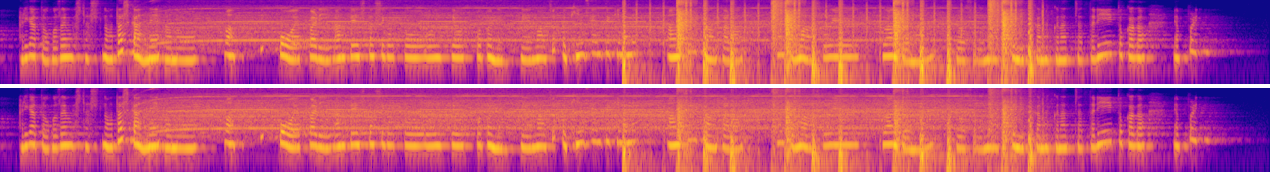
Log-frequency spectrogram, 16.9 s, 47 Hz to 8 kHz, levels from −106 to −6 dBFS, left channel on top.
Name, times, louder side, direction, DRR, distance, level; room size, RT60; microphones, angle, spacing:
voice 1, 0.3-2.7 3.0-3.2 3.7-8.5 8.9-10.1 10.4-11.5 11.8-12.5 12.8-16.0, equal, ahead, 6 dB, 0.9 m, -27 dB
Domestic sounds home sounds, 1.6-13.7, right 3 dB, 35° right, 1.1 m, -34 dB
sound 1, 8.3-13.9, left 6 dB, 90° left, 0.9 m, -23 dB
21.0 x 20.0 x 9.5 m, 1.2 s
head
